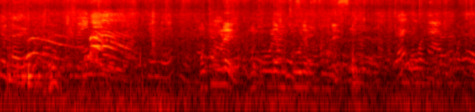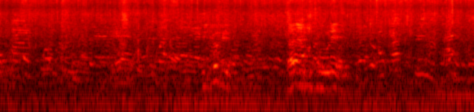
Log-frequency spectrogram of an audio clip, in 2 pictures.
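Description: A crowd of children and adults chatter all around outdoors.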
